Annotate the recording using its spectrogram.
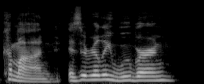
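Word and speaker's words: Woburn: Wuburn. Come on. Is it really Wuburn? It's Wuburn.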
